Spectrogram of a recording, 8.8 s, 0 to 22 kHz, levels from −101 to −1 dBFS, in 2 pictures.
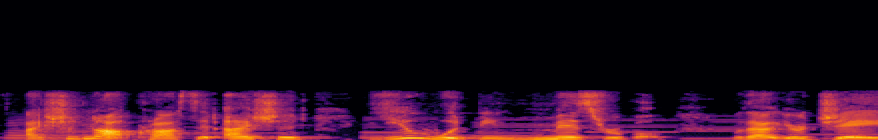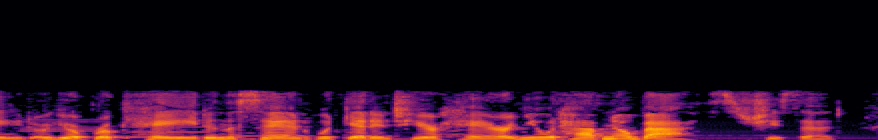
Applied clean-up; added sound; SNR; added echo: classical method spectral subtraction.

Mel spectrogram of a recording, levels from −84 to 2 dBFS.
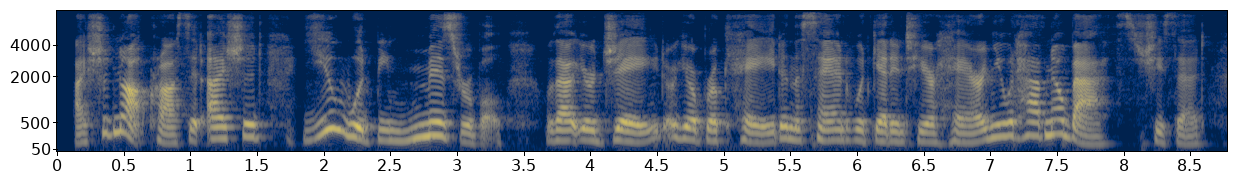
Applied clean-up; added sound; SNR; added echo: neural mask model Resemble Enhance denoiser.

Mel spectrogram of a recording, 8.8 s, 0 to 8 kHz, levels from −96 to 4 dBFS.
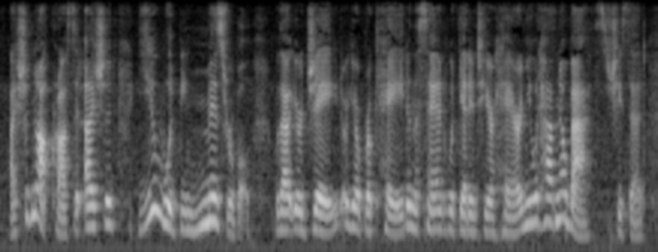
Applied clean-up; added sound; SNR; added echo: none; none; none; none.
